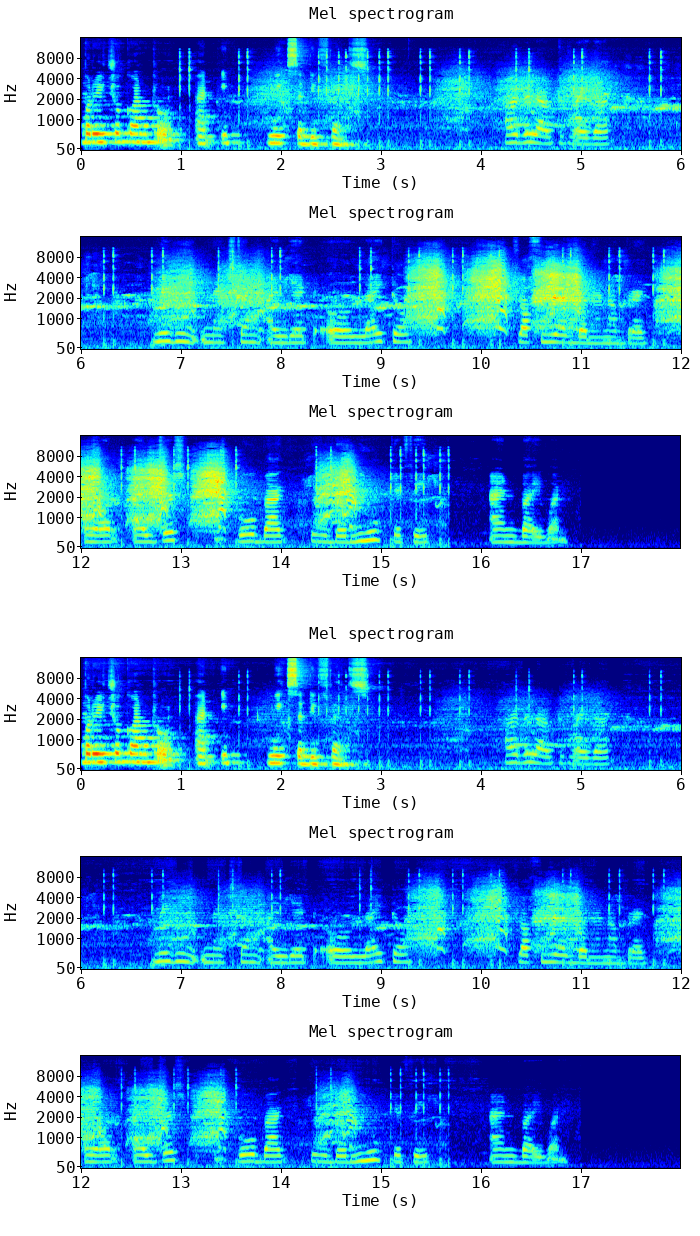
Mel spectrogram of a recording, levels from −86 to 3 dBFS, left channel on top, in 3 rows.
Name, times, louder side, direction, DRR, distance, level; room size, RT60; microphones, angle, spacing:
voice 1, 0.0-1.6 1.9-2.9, right 3 dB, 15° right, 0.4 m, -24 dB
sound 1, 0.7-15.7, left 8 dB, 40° left, 5.1 m, -44 dB
sound 2, 1.7-11.4 11.7-13.7 14.3-15.1 15.5-15.6, left 10 dB, 60° left, 0.9 m, -31 dB
voice 2, 4.2-5.3 6.7-9.3 10.3-11.7 12.0-13.1 13.3-15.5 16.1-16.9, left 4 dB, 85° left, 3.0 m, -36 dB
head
